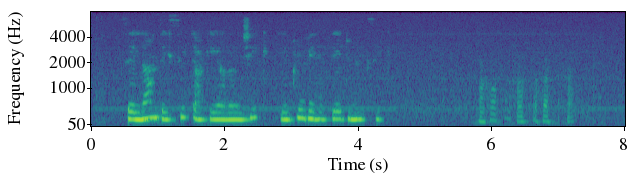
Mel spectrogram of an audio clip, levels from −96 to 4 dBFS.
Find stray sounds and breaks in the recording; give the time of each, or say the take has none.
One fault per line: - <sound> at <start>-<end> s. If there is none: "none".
- laugh at 5.7-7.3 s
